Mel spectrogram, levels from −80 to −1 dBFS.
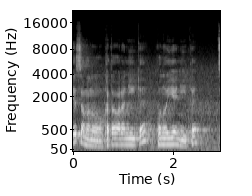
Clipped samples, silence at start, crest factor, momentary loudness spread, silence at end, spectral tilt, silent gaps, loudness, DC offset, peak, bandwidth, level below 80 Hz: under 0.1%; 0 s; 16 dB; 5 LU; 0 s; -6.5 dB/octave; none; -17 LUFS; under 0.1%; 0 dBFS; 11.5 kHz; -48 dBFS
